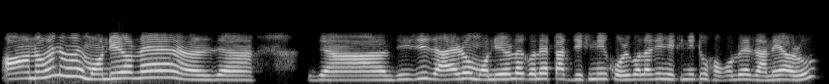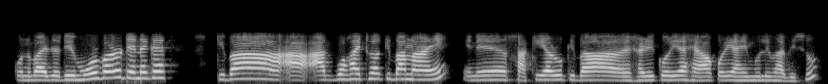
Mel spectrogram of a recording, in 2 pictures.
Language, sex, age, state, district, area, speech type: Assamese, female, 30-45, Assam, Kamrup Metropolitan, urban, conversation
